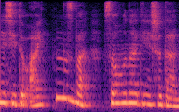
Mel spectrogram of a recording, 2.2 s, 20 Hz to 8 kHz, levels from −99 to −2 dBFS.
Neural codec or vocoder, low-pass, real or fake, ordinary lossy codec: none; none; real; none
